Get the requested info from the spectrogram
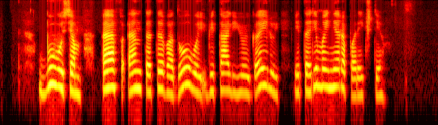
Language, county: Lithuanian, Klaipėda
